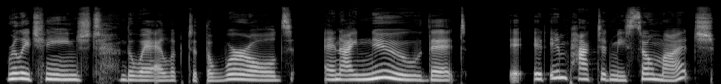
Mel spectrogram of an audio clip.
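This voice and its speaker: A woman from Montana, a guest author telling her story in a measured, descriptive way. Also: medium pitch, clean tone, dry recording, studio quality. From Montana, USA. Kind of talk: interview storytelling.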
